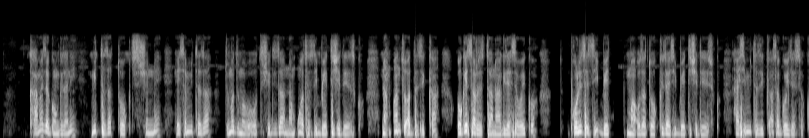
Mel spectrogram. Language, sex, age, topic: Gamo, male, 18-24, government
